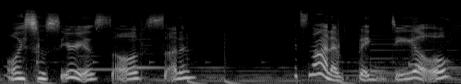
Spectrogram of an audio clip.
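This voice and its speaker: Woman doing a teasing young woman, high voice bouncing all over, slow and moody, soft music under it. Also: big pitch swings. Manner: blunt and teasing, swings to loud outbursts.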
